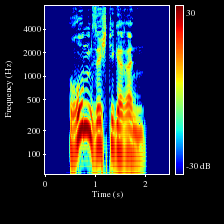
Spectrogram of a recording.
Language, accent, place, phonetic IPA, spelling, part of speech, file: German, Germany, Berlin, [ˈʁuːmˌzʏçtɪɡəʁən], ruhmsüchtigeren, adjective, De-ruhmsüchtigeren.ogg
- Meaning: inflection of ruhmsüchtig: 1. strong genitive masculine/neuter singular comparative degree 2. weak/mixed genitive/dative all-gender singular comparative degree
